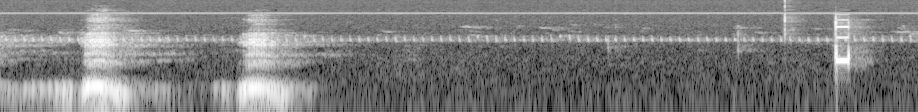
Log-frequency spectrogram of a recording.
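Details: Leopard on foot in Kruger giving its rasping call: two deep, coarse sawing grunts about a second apart, then quiet with a faint ticking hum and one short electronic beep.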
